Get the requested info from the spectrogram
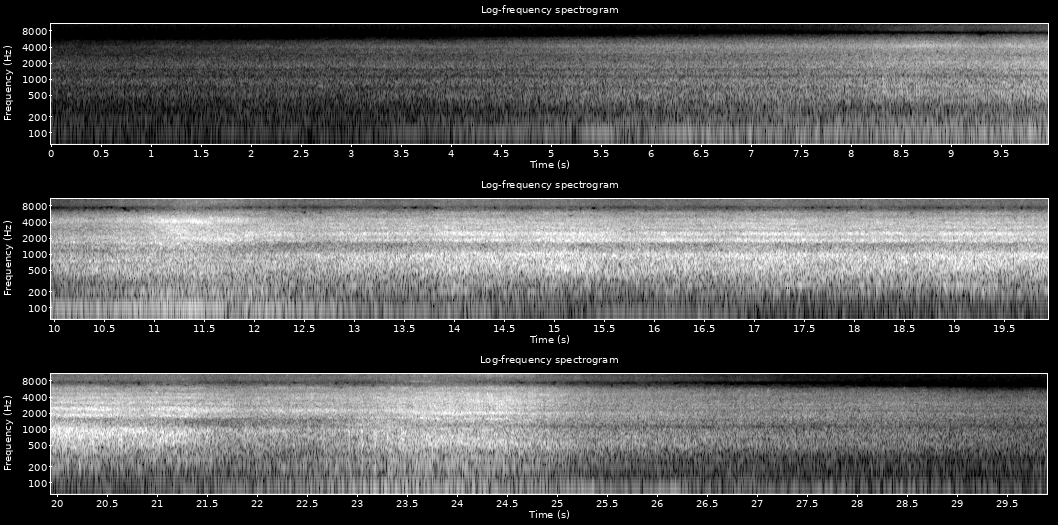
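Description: A train running past on the station tracks: its noise builds over several seconds, stays loud for about fifteen seconds, then fades, with a low steady engine hum underneath.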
